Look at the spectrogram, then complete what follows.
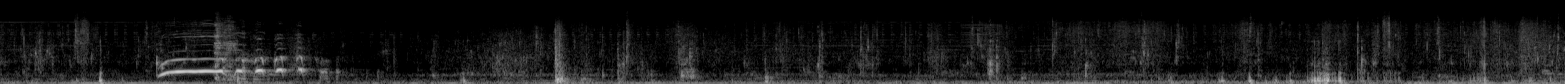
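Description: Scattered splashes and knocks in shallow water, with one brief pitched call about two seconds in that rises at the start and then holds, pulsing.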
